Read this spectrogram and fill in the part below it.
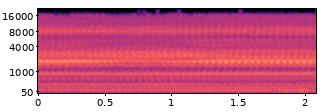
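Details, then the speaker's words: Car heater blower fan running loudly, steady drone with thin high whistle; fan rubbing on its worn mount, wear on the bolt that nearly holed the heater radiator; caught in time. "такий звук трішки вона десь голосно працює будемо змащувати там або забирати якийсь листочок або щось попало подивлюся що там сталося"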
